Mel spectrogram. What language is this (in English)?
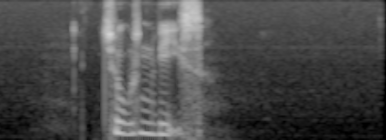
Danish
